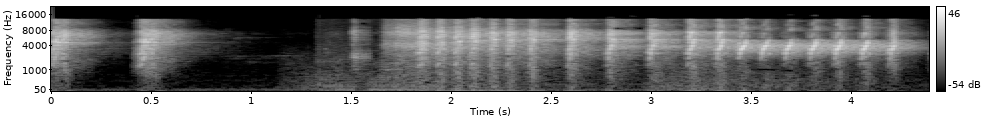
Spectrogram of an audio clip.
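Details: Grey-cheeked bulbul, harsh 'nembak kasar' song from an original recording with gaps, used for training songbirds: two isolated rasps and a pause, then a quickening series of coarse buzzy notes ending in a pulsed trill.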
